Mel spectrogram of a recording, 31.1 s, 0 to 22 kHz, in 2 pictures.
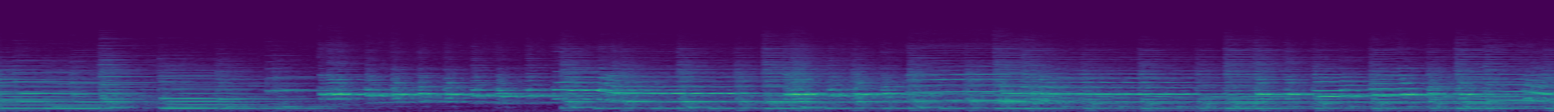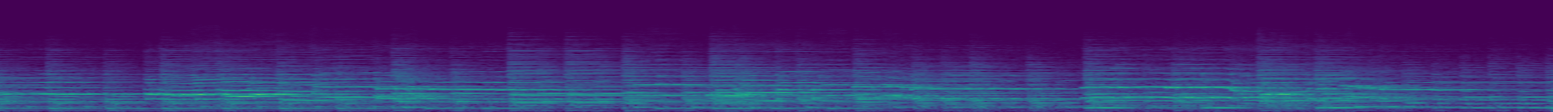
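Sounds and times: bassoon playing tango melody: 0:00.0 - 0:31.0
piano accompaniment: 0:00.0 - 0:31.0.

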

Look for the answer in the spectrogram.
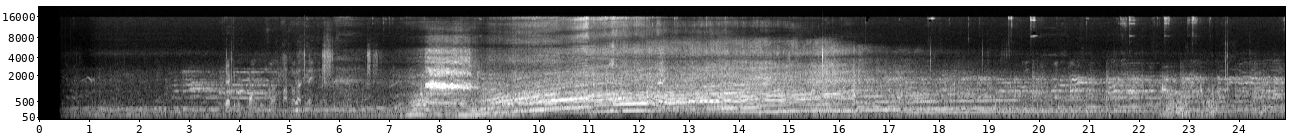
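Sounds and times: car engines revving hard: 0:07.0 - 0:20.2.

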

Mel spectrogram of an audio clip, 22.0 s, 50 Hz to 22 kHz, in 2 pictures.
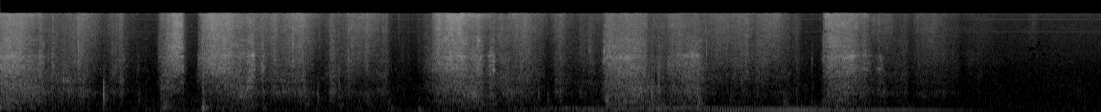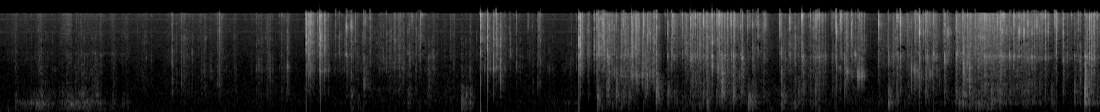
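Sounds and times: soap flakes crunching: 0:12.4 - 0:22.0.

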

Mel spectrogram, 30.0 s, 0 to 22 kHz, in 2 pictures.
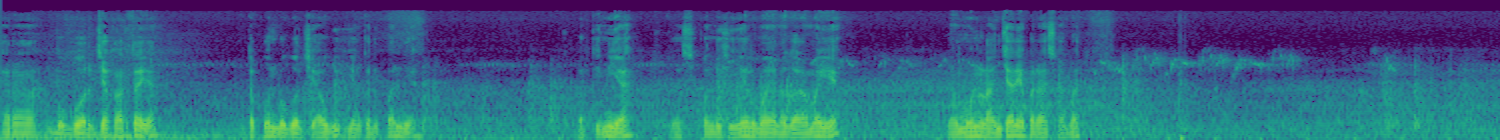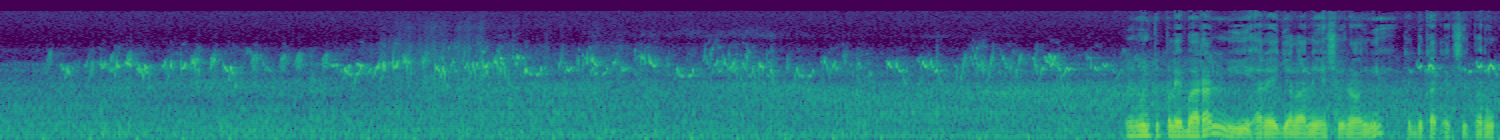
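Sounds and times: birds chirping: 0:00.0 - 0:30.0.

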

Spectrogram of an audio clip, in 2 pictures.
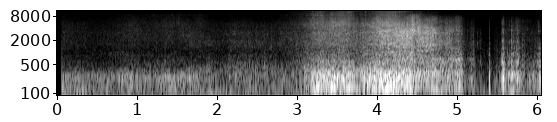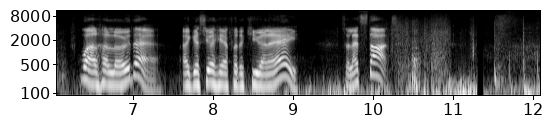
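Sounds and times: snowboard sliding over snow: 0:00.1 - 0:06.3, 0:10.0 - 0:11.3
wind noise on microphone: 0:08.4 - 0:11.4.

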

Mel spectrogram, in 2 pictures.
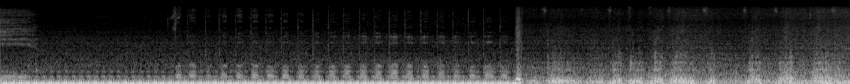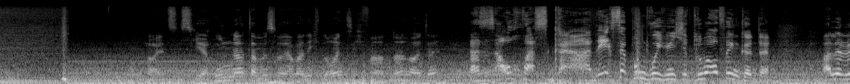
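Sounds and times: car engine idling: 0:00.0 - 0:17.0
engine and road noise: 0:00.0 - 0:17.0
in-cabin driving noise: 0:00.0 - 0:17.0.

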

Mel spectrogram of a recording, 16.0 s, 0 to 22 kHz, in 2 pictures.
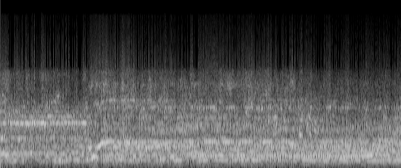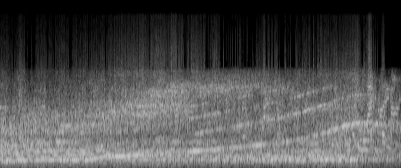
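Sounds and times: loud dance music: 0:00.0 - 0:16.0
rising pitch sweep: 0:00.0 - 0:16.0.

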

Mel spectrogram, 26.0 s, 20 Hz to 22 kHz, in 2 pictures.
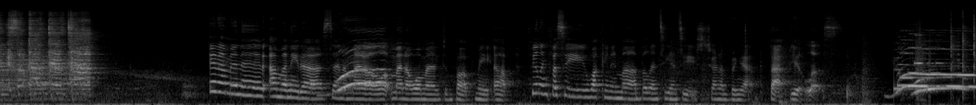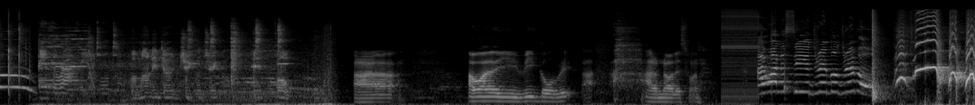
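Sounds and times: voices cheering woo: 0:04.5 - 0:05.2, 0:11.9 - 0:13.6, 0:25.0 - 0:26.0
people clapping: 0:12.2 - 0:13.6
water balloon bursting: 0:24.6 - 0:25.2
people screaming and shrieking: 0:25.0 - 0:26.0.

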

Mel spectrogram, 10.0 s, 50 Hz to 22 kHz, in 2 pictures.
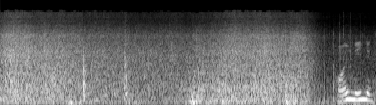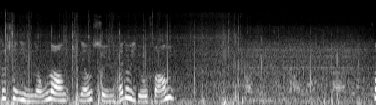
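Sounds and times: storm-driven water rushing: 0:00.0 - 0:05.2, 0:05.9 - 0:10.0
water splashing: 0:00.0 - 0:10.0
wind: 0:00.0 - 0:10.0.

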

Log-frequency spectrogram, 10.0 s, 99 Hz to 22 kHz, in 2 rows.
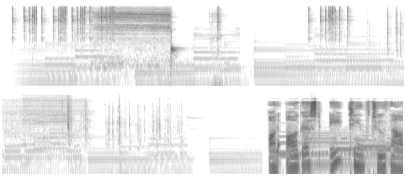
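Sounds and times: music: 0:00.1 - 0:10.0.

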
